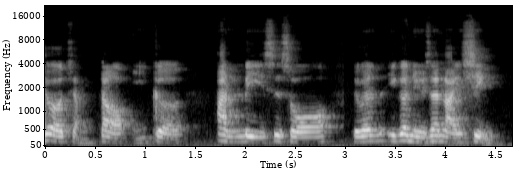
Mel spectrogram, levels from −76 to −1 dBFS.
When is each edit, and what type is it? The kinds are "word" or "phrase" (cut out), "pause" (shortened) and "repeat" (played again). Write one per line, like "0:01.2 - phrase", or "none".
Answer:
0:03.0 - pause

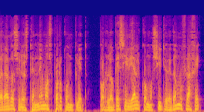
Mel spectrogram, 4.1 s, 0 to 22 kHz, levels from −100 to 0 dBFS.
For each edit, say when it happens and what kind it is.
none

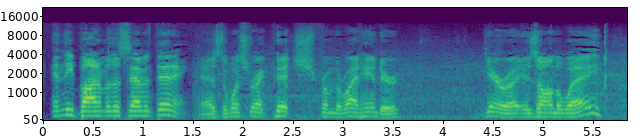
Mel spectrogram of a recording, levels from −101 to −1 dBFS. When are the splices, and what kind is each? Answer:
0:01.5 - pause

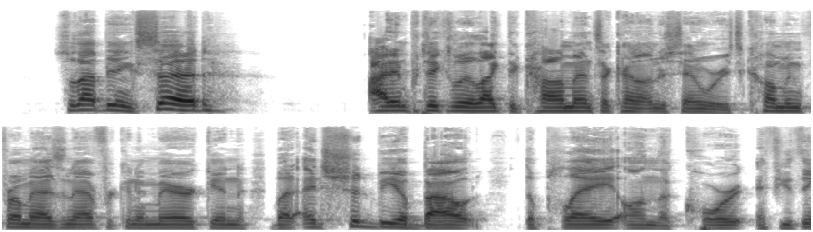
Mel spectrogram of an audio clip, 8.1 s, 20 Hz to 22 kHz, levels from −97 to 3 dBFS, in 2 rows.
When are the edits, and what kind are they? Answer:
0:01.6 - pause
0:05.3 - pause

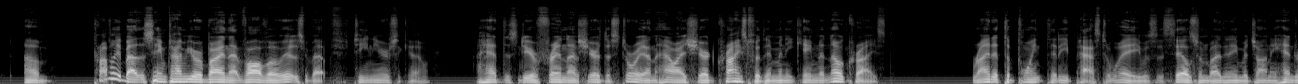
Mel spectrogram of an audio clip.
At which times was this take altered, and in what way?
0:03.1 - word
0:05.2 - word
0:05.8 - word

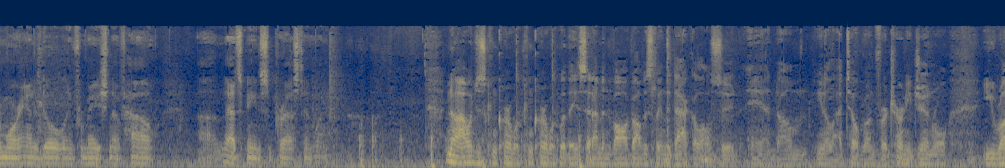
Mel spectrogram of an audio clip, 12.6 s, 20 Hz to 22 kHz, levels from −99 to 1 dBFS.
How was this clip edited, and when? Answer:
0:03.9 - phrase
0:06.5 - repeat
0:10.4 - word
0:10.7 - phrase

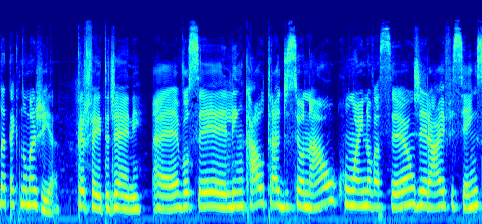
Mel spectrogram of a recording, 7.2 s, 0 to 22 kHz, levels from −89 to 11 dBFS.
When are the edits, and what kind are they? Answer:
0:06.2 - word

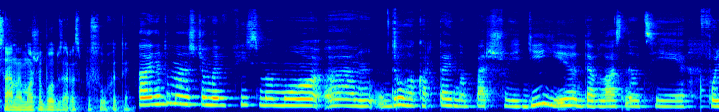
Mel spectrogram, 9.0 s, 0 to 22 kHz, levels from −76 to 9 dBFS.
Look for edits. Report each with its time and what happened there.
0:01.7 - pause

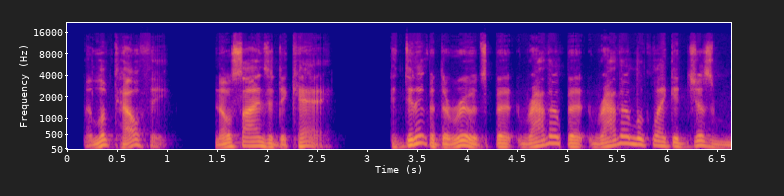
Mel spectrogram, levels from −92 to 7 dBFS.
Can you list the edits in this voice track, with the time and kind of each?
0:03.6 - phrase
0:04.9 - repeat

